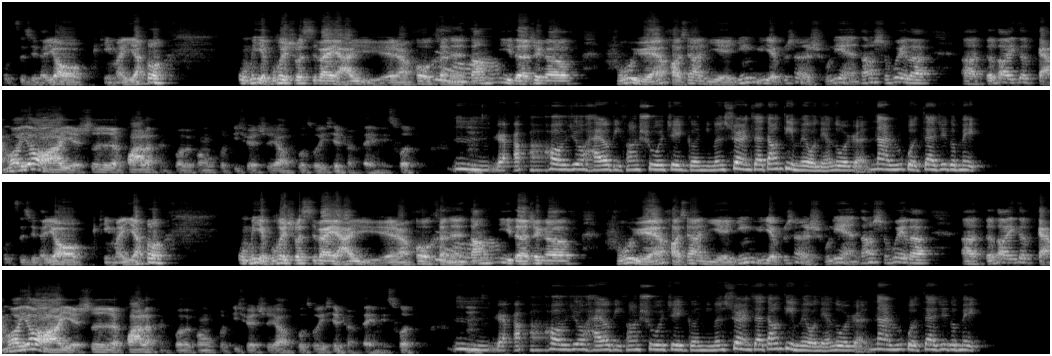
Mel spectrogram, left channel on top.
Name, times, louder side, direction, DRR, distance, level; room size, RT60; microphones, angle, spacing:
voice 1, 0.2-0.8 1.0-2.0 2.4-9.2 9.6-13.8 14.1-14.5 15.1-15.2, right 1 dB, 75° right, 1.2 m, -21 dB
voice 2, 4.3-5.1 15.0-20.2, left 2 dB, 20° left, 0.4 m, -23 dB
3.1 x 2.4 x 3.6 m
head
